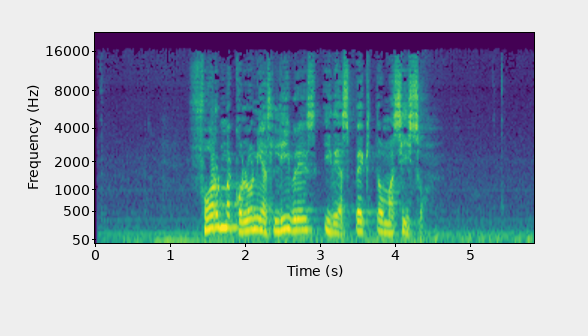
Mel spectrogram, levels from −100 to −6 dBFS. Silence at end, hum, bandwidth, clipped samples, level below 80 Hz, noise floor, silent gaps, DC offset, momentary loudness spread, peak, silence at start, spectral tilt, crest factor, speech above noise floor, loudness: 0.05 s; none; 15.5 kHz; under 0.1%; -36 dBFS; -42 dBFS; none; under 0.1%; 8 LU; -2 dBFS; 0.8 s; -5 dB/octave; 14 dB; 29 dB; -13 LUFS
